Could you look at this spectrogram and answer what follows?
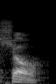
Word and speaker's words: Siu: Angelo goes, the Siu in Siomai for us is pronounced as show.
